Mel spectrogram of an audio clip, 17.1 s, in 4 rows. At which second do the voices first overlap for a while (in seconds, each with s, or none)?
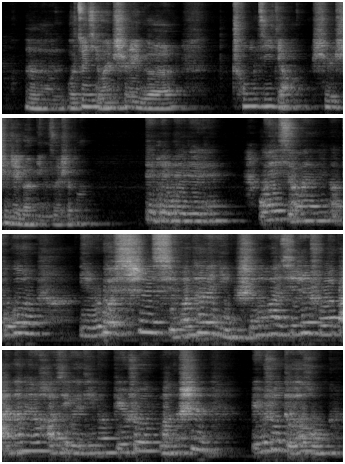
none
